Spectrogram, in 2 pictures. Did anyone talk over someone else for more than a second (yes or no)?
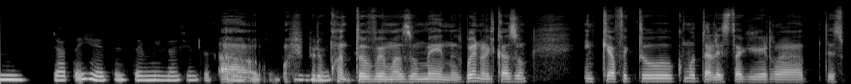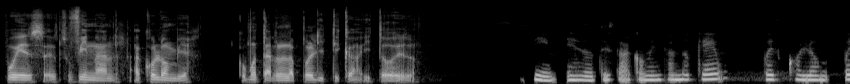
yes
